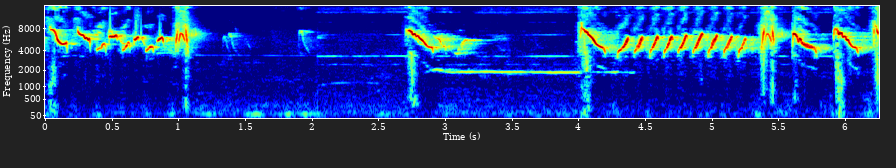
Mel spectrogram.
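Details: White-eye, called pleci, singing in bursts meant to spur other white-eyes to sing: quick high twittering, a gap of near silence, a thin steady whistle, then a fast high trill with sharp clicks.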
